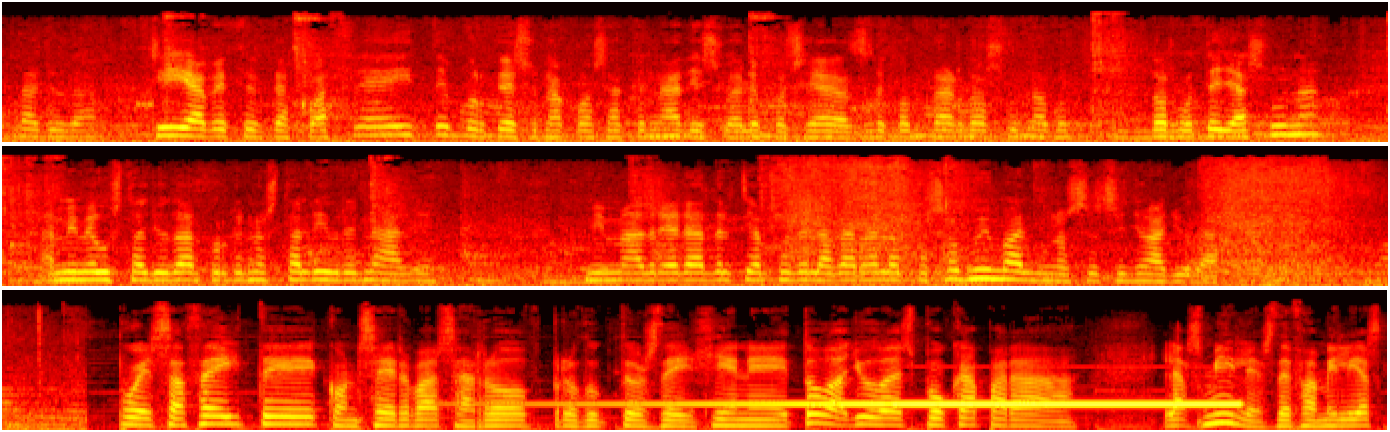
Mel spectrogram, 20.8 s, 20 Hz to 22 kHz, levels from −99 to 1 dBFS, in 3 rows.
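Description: From 15.94 to 20.08 s there's loudspeaker feedback squeal: the mic hears its own speaker, and a 778 Hz tone swells over a few seconds to roughly 10 dB above the sound.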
